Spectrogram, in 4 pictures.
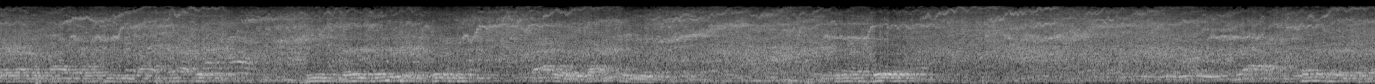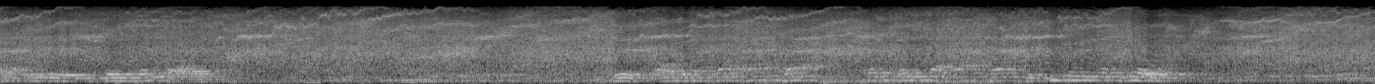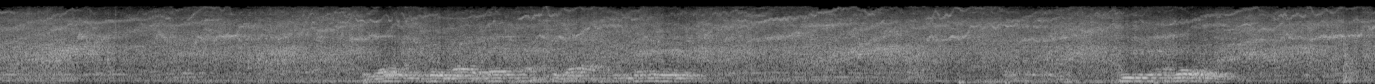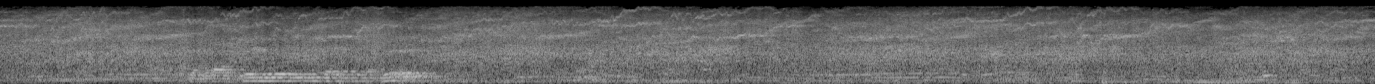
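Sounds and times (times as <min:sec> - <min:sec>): high-pitched model car motor whines: 0:00.0 - 0:55.0.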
